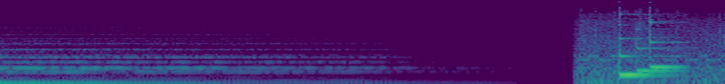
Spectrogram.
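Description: A single notification chime from a Securitas Direct home security app, alerting that a person was detected in the garden, rings out clearly, its bright layered tones fading over about two seconds, followed by a moment of silence and then a sudden busier burst of sound.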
